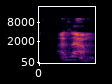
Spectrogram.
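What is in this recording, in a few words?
"azam", Malay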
